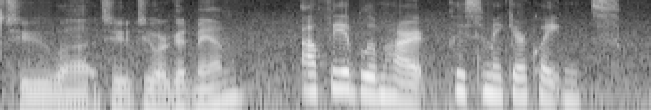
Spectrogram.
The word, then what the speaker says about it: Bloomheart: Althea Bloomheart, pleased to make your acquaintance. Says, thank you, Althea. And that's Bloomheart like a plant blooms, and then heart like an organ, right?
